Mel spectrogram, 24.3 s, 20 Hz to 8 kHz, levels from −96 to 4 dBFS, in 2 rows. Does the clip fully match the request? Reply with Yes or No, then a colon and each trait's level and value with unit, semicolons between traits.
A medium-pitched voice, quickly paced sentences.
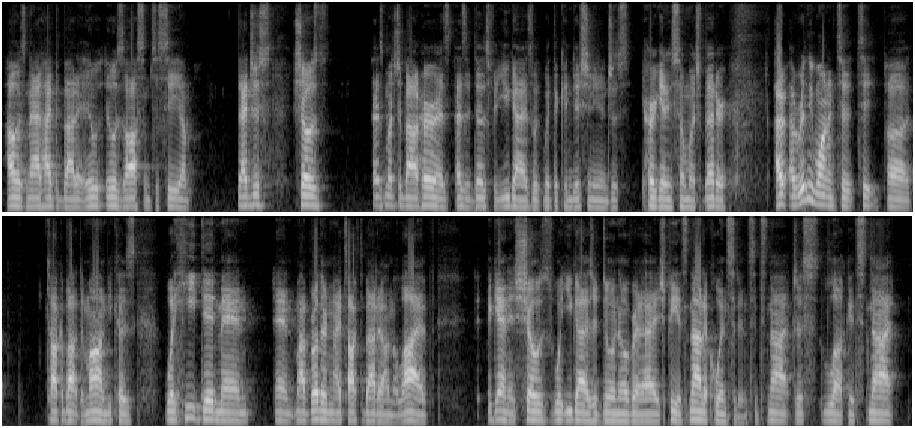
No: low, 110 Hz; fast, 215 wpm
